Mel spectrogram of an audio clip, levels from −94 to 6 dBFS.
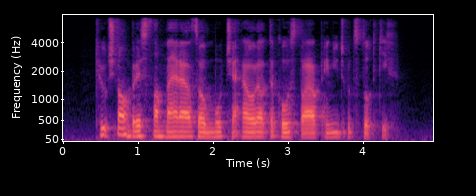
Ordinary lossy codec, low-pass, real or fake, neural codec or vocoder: none; 7.2 kHz; fake; codec, 16 kHz, 1 kbps, FunCodec, trained on LibriTTS, 50 frames a second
